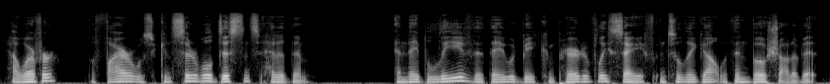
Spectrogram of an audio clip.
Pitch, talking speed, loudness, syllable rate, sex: 115 Hz, 195 wpm, -21 LUFS, 6.8 syllables/s, male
